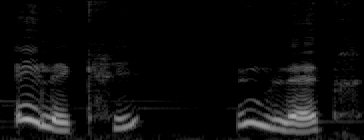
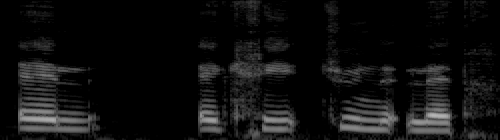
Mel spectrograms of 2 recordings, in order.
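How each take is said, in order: First: No t sound links écrit to une. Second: A t sound links écrit to une. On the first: The speaker calls it right. "Donc on dit" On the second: The speaker calls it wrong. "On ne dit pas"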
